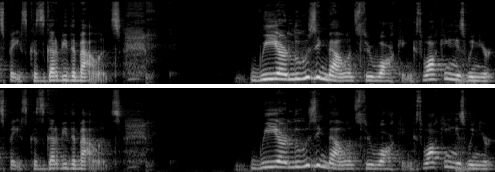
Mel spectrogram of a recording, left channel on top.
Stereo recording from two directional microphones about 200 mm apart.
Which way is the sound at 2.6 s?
30° left (ahead or behind).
